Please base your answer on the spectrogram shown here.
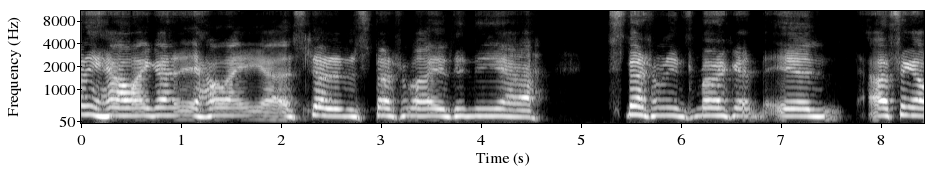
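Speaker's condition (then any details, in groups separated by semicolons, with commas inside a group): Cerebral palsy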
